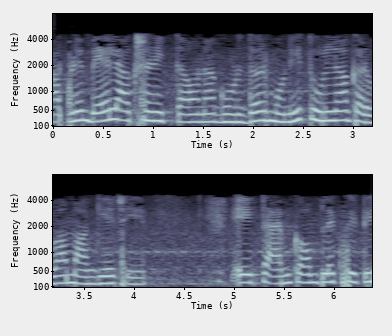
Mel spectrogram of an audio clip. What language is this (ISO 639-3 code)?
guj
